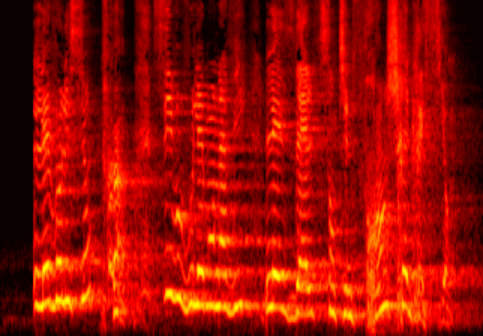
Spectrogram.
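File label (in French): French Female Blague; Troll Zandalari; Evolution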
